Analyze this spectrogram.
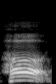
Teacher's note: कंठ से ही आवाज निकलती है और उष्म व्यंजन भी है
